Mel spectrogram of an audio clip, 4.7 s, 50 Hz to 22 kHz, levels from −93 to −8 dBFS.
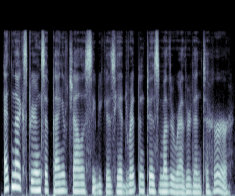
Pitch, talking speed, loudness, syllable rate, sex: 150 Hz, 215 wpm, -19 LUFS, 6.1 syllables/s, female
